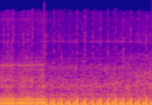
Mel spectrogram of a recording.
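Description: A motorcycle revs steadily, then its engine note drops into a rapid, pulsing chug, consistent with a clutchless gear shift while riding, close and loud with no talk.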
